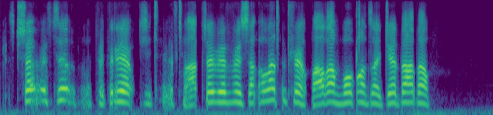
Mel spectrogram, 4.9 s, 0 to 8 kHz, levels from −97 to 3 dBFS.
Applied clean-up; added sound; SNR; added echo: neural diffusion model UNIVERSE++.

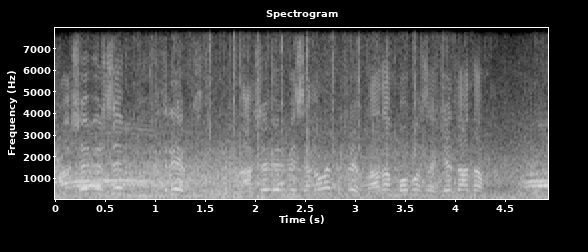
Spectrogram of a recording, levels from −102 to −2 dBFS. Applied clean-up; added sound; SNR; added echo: none; Crowd; 2 dB; none.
